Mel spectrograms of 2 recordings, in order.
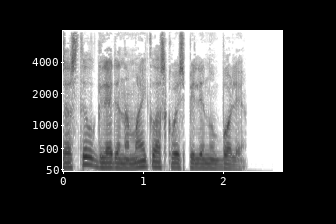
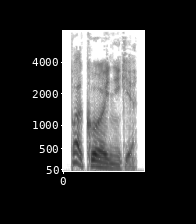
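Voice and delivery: smirking report; 4 dB louder than usual. A narrator's reading. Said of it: "доложил он с усмешкой".

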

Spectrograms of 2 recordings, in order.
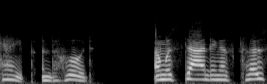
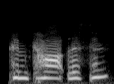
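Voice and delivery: put-on eager little girl; 8 semitones higher than usual. A narrator's reading. Eager child.

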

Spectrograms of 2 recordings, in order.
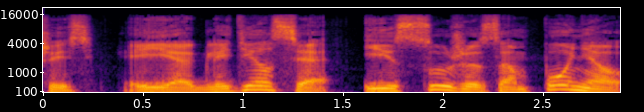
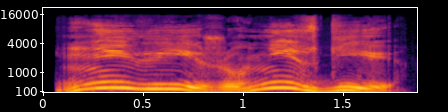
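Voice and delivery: старик упрямо отнекивается высоким голосом; отрежь высоко, не допуская возражений; отрезает; 7 semitones higher, slower than usual. A narrator's reading. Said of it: "отрезал старый лохар". (категорично, высоким стариковским голосом)

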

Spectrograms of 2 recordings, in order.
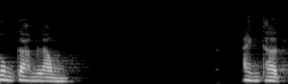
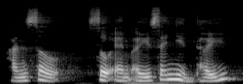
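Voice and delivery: ordinary delivery, nothing marked

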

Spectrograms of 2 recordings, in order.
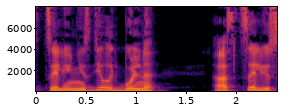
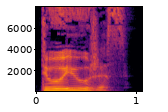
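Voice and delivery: menacing answer; 5 semitones higher, 9 dB louder, much slower than usual. A narrator's reading. Possessed Nikita threatens.

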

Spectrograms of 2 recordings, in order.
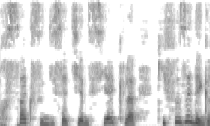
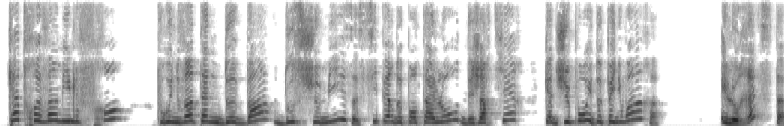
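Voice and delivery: high, loud quarrelsome itemizing; yelping shrew; 7 semitones higher, 10 dB louder than usual. A narrator's reading. Women quarrelling over the lingerie bill, yelping. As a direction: yelp it indignantly over her. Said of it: "glapit la mégère".

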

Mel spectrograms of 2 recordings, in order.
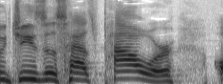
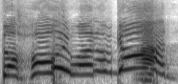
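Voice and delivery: shrieking in terror; 14 semitones higher, 4 dB louder than usual. Acted. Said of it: "he cried out".

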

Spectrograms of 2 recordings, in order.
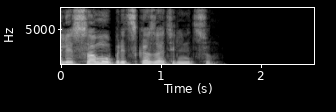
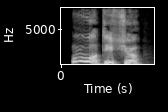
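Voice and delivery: high, louder snap; snapping cuckoo; 11 semitones higher, 4 dB louder than usual. A narrator's reading. Cuckoo snaps at moose, high and loud. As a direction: bark it back at him. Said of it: "рявкнула она".

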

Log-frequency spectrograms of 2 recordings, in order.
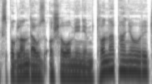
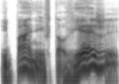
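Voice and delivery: louder, higher, exasperated groan; 7 semitones higher, 5 dB louder than usual. A narrator's reading. Caretaker groaning in disbelief at the neighbour. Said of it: "jęknął pan dozorca".

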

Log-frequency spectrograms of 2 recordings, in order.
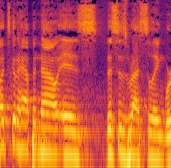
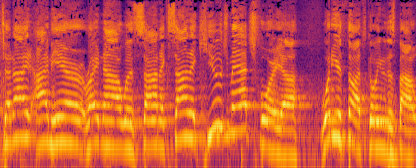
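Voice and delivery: booming ring announcer intro; wrestling promo; 7 semitones higher than usual. Pretend. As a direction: hype the crowd like an announcer. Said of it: "I'll be the intro guy".

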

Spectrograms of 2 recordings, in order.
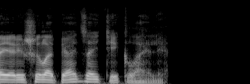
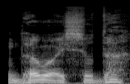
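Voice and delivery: low, slow, through gritted teeth; menacing strongman's low demand; grudging growl through teeth; 4 semitones lower, slower than usual. A narrator's reading. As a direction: squeeze the order out slowly and low. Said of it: "процедил Эльм".

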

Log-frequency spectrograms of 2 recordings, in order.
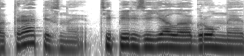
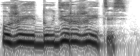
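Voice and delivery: raised, relieved call; urgent reassurance, higher-pitched; relieved exhale; 6 semitones higher than usual. A narrator's reading. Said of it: "облегчённо выдохнула я".

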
